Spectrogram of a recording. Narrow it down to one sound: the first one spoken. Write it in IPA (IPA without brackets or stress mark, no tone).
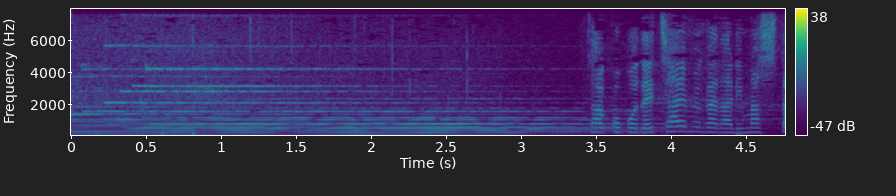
s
